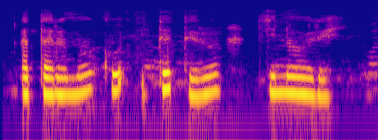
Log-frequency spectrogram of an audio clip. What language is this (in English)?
Kinyarwanda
